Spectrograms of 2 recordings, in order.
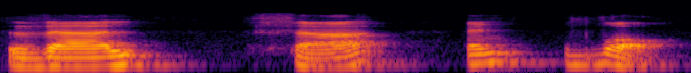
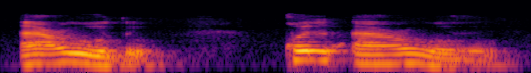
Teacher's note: When we are going to pronounce these letters, our tongue has to come out in between the teeth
